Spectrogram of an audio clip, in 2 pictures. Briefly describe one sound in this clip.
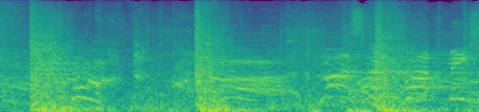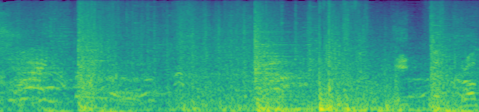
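A heavy weapon slashes and thuds into bodies again and again.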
